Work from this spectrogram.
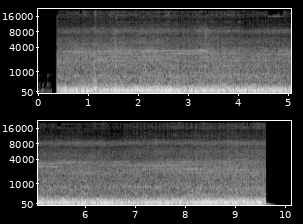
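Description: Road traffic heard from a rickshaw riding back through a jammed evening street, a loud steady rumble of engines and road noise, continuous and close with no talk.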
